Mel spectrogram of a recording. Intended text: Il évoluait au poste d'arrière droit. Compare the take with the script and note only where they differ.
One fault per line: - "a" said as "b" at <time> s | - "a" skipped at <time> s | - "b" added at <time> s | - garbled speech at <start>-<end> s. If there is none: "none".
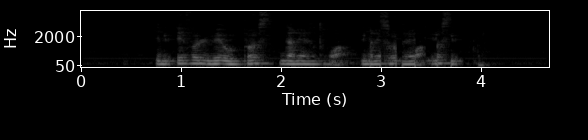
- garbled speech at 2.8-3.9 s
